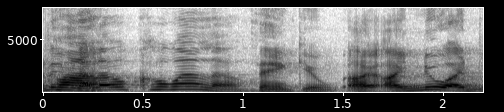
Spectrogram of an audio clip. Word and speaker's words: Coelho: Now, I will not try at all with my French to pronounce this guy's name. Get your glasses on. Tell me. How do you Paulo know? Coelho.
